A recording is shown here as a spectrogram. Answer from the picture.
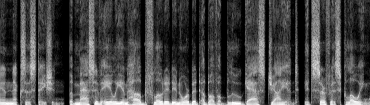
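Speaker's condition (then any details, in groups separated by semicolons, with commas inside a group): No condition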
